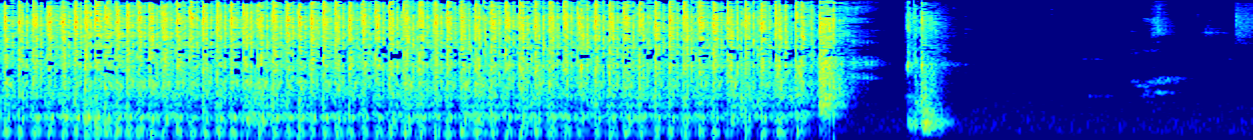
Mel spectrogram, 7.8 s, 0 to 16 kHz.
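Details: Suzuki Access 125 scooter idling, then shut off after five seconds: sharp rapid regular ticking, a tappet tick from oil starvation caused by a clogged oil filter that lightly wore the rocker; the filter was replaced to restore oil flow.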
